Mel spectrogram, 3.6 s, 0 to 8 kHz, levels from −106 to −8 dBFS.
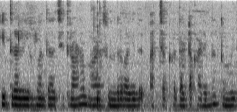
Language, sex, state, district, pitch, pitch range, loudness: Kannada, female, Karnataka, Shimoga, 185 Hz, 175-190 Hz, -18 LUFS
